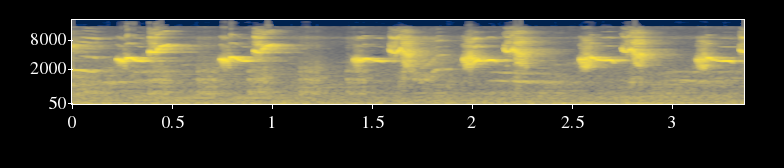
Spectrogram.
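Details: Long-tailed shrike singing energetically, recorded as training audio for lazy singers: ringing, slightly harsh high notes in pairs, repeated roughly every half second.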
